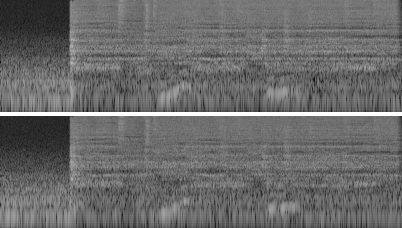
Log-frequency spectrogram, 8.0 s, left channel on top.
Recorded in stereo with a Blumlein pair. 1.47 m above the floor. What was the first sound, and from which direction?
Breathing, 15° left.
